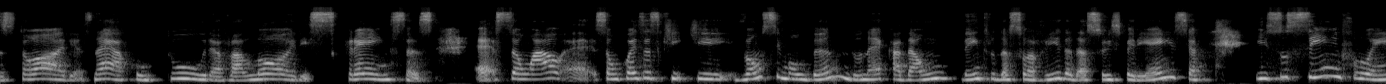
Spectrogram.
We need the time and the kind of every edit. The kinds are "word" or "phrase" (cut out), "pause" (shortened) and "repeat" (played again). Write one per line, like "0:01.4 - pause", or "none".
none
